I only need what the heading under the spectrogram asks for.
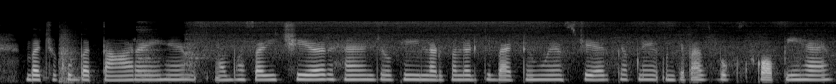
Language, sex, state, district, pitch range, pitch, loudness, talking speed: Hindi, female, Uttar Pradesh, Jalaun, 215-220 Hz, 220 Hz, -26 LUFS, 180 wpm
